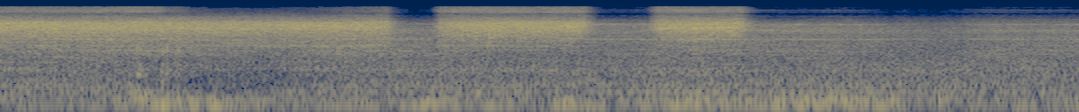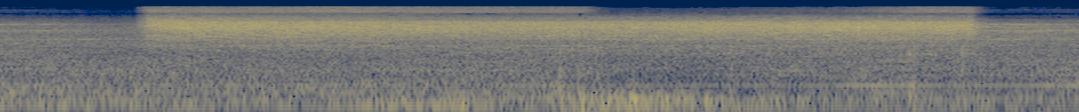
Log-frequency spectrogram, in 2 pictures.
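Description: Aerosol spray can hissing in separate bursts: a longer spray at the start, two short puffs, then another spray of about two seconds. A steady low hum runs underneath, and a low bump, the loudest sound, comes just after eight seconds.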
